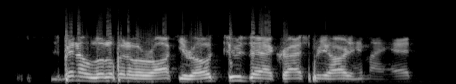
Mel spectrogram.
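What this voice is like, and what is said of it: Mixed accent, mainly Canadian. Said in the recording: “My accent's probably a little bit of a mix of everything, but... Still at heart, I'm Canadian, so I would say that my accent's there.”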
